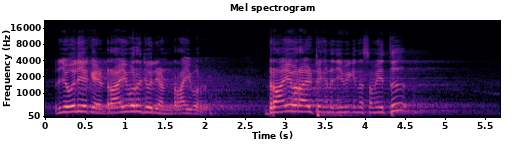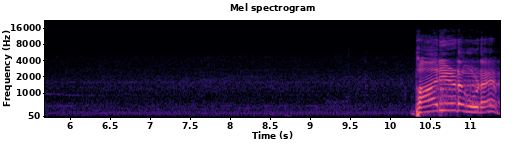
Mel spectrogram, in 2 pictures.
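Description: A man speaks with animation through a microphone, with pauses between his phrases.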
